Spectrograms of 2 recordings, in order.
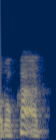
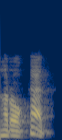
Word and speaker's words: harokat: Sri itu dua roka'at bacanya bukan dua roka'at dua harokat eh dua harokat mau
